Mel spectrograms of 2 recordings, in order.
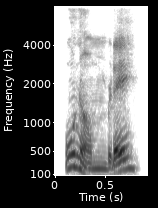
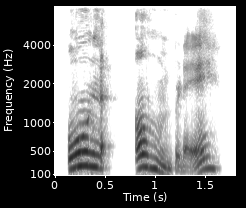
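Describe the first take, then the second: First: "un hombre" linked as one phrase; connected, quicker. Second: "un", then "hombre", drawn out and higher; slow, separated words. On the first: Teacher repeating the example for learners, words joined up. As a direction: run "un" straight into "hombre". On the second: Teacher presenting the example to learners, slow and separated. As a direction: model "un hombre" word by word, pitched up. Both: Shown as a demonstration.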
